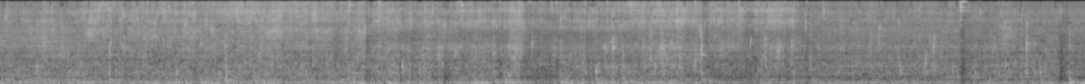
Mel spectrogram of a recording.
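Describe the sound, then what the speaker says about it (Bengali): Potatoes fry in hot oil in a pan for a hyacinth bean and shrimp curry as they are stirred, producing a loud, continuous crackling sizzle with shifting bursts of spatter throughout, close up and with no talking. "আলুগুলো ভাজা হয়ে গেছে প্রায়"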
